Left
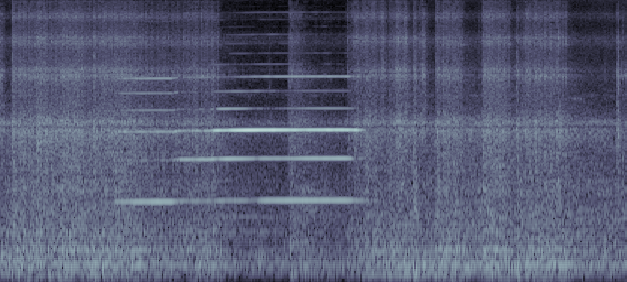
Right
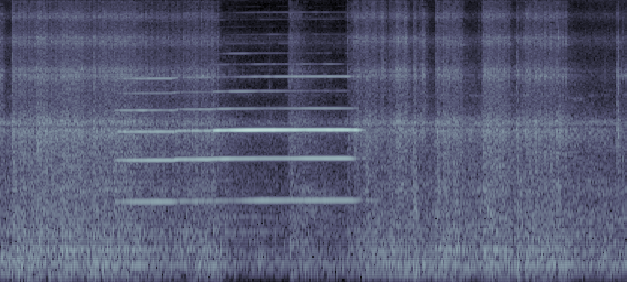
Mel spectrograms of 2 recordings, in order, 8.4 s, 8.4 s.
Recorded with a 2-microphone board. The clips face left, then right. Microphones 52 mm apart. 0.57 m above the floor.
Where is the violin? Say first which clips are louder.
Right 3 dB; 40° left (ahead or behind), 1.2 m.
